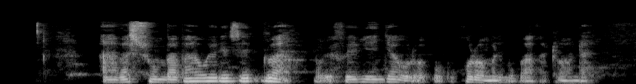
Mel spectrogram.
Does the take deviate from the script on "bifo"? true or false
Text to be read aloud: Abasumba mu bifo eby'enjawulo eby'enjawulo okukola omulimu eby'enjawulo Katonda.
false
